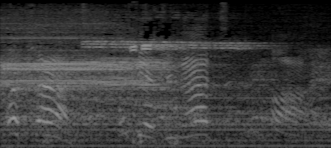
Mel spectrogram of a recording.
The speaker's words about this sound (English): And now the buzzer sounds.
